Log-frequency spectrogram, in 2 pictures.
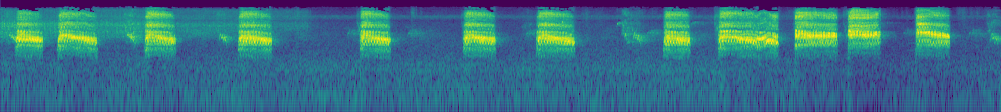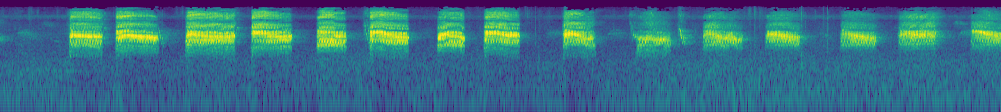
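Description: A bird giving a harsh, raspy call over and over, roughly once a second, each call about half a second long.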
